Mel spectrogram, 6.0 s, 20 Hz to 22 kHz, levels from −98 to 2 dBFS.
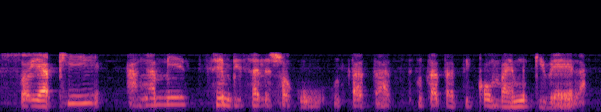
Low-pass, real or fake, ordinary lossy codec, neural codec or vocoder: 3.6 kHz; fake; none; vocoder, 22.05 kHz, 80 mel bands, HiFi-GAN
